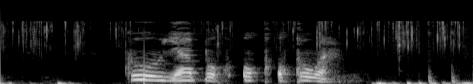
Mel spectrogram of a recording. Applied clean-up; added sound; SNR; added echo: none; Chewing, mastication; 9 dB; none.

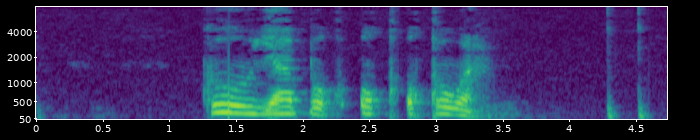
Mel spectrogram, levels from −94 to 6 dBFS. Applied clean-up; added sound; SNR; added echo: none; none; none; none.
